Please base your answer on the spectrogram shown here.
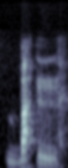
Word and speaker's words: button: your last one is button okay so remember when you have a TT plus a vowel and an N that Dumpty cannot be pronounced like a flap T sound so we can't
